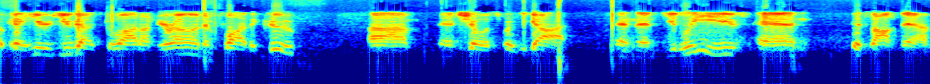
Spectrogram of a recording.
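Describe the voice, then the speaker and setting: With an American accent, a man delivers his words at a fairly quick pace. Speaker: military veteran. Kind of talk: interview. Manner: fast.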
